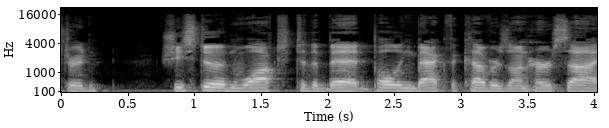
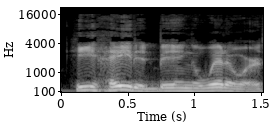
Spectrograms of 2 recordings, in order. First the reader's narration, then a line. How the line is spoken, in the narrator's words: said King Lon with a wry chuckle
